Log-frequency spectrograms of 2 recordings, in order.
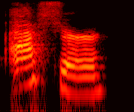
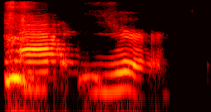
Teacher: Same thing as the SH sound, but it's the z. So same mouth position, but we're turning on our voice.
